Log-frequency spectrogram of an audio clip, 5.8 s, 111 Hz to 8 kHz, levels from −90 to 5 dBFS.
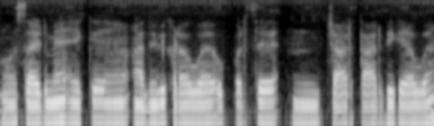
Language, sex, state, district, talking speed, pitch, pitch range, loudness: Hindi, male, Bihar, Gaya, 175 wpm, 120 Hz, 115-125 Hz, -16 LUFS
